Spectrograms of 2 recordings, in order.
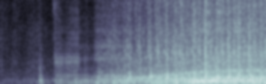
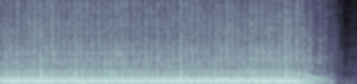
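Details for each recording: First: Sewing machine on wide zigzag speeding up into a sharp, regular knocking, three or four beats a second, as thread catches on a notch cut into the needle plate; no sound with the plate removed. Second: ну все супер ремонт окончен видите строчка отличная идеально ничего не стучит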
